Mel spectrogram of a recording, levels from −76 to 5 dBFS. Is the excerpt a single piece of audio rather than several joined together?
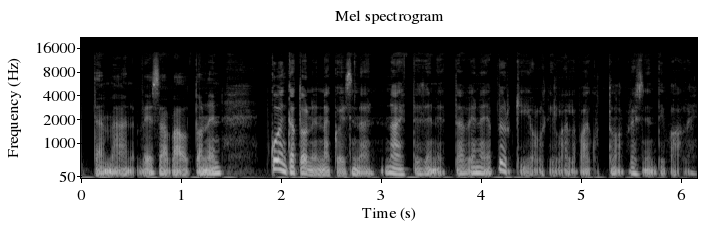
yes; 0 cuts

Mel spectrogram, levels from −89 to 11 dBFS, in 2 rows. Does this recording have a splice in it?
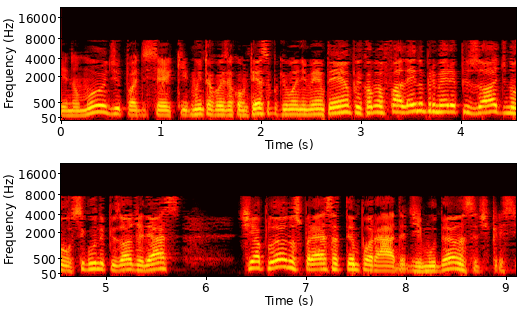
yes; 1 cut; at 2.6 s

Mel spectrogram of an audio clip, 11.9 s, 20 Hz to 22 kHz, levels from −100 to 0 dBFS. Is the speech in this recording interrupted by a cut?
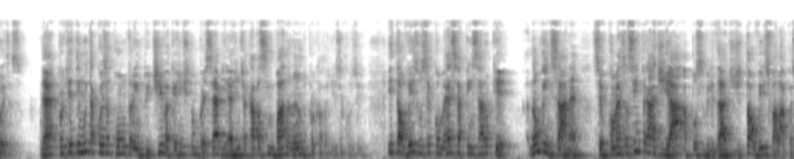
yes; 1 cut; at 5.7 s

